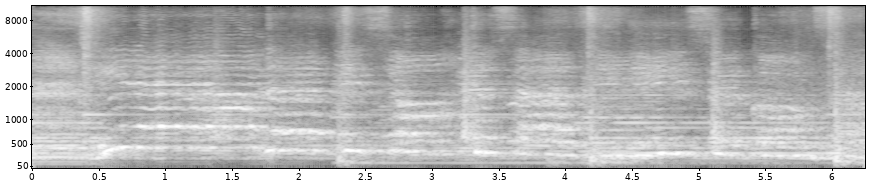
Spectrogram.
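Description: Live gospel worship song: a woman leads the singing into a microphone, backed by other singers and keyboard, over a steady beat about once a second.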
